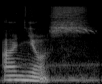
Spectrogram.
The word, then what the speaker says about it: años: So that letter has, a different sound. So it's not N, but it's pronounced años.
